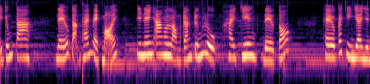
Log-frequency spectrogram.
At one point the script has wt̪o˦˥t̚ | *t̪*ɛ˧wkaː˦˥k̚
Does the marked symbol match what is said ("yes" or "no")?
no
